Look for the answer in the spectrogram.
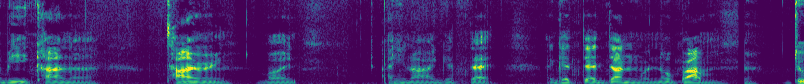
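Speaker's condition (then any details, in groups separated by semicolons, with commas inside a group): Multiple sclerosis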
